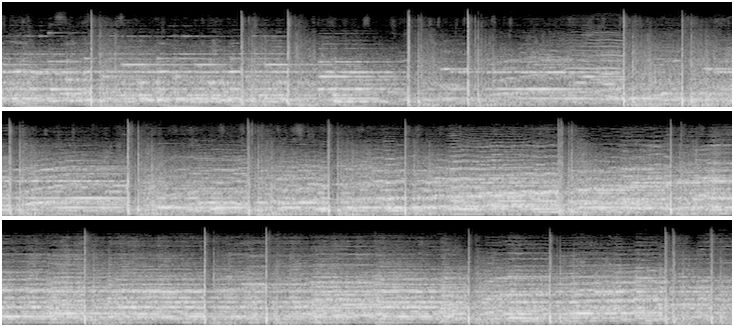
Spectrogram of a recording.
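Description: Aerial firework shells bursting in a rapid, irregular string of sharp bangs, about one or two a second, over loud music.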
